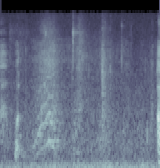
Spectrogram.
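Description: A zipper being pulled along a bag, fairly quiet.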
